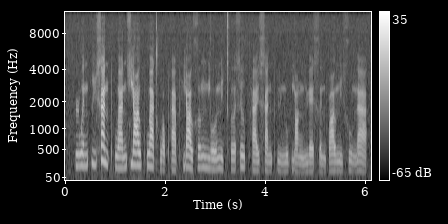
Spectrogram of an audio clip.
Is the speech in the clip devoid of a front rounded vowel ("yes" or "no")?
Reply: no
